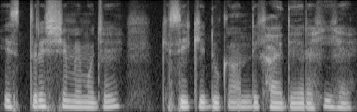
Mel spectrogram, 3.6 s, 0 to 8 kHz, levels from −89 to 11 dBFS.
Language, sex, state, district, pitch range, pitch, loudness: Hindi, male, Jharkhand, Ranchi, 135-155 Hz, 140 Hz, -16 LUFS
